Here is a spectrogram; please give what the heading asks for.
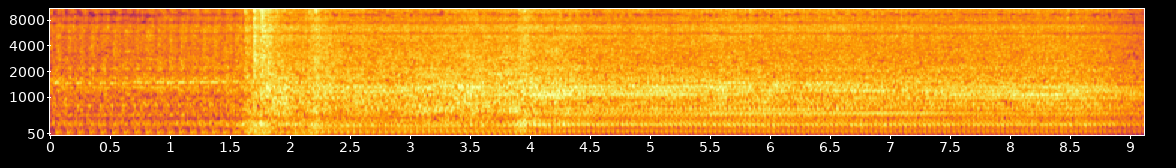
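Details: Toro Z420 TimeCutter zero-turn mower with swapped motor after fitting a carburetor: catches after a couple of cranks and settles into a smooth, even idle with steady hum and no knocks; healthy.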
